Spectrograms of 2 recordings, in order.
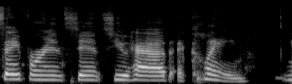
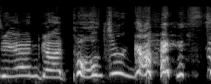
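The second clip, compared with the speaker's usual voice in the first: talking through hard laughter, higher and louder; 11 semitones higher, 5 dB louder than usual. Reacting to dan getting poltergeist, laughing hard while talking. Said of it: "I'm laughing so hard".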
